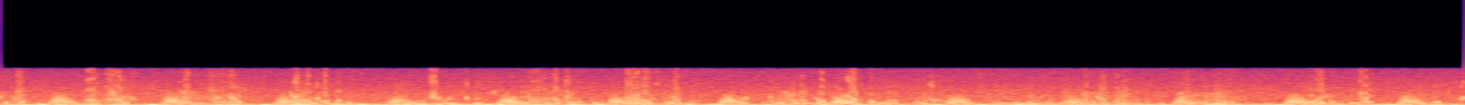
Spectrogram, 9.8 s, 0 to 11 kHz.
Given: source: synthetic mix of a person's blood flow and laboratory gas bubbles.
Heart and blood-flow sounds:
Doppler ultrasound of blood flow; subclavian vein
0.00-0.20 s: bubbles
0.23-0.30 s: bubbles
0.52-0.93 s: bubbles
1.09-1.66 s: bubbles
1.89-2.41 s: bubbles
2.69-3.33 s: bubbles
3.38-4.05 s: bubbles
4.13-4.66 s: bubbles
4.93-5.01 s: bubbles
5.07-6.01 s: bubbles
6.09-6.36 s: bubbles
6.75-7.67 s: bubbles
7.70-8.33 s: bubbles
8.69-8.94 s: bubbles
8.99-9.20 s: bubbles
9.53-9.64 s: bubbles
9.71-9.77 s: bubbles
From the record:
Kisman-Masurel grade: 342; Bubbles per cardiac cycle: rolling drumbeat, 9 or more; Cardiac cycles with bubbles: 100%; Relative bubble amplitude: moderate (0.250 to 0.450); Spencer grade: 3 (all of the cardiac periods contain showers or single bubble signals, but not dominating or overriding the cardiac motion signals); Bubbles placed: anywhere in the cardiac cycle

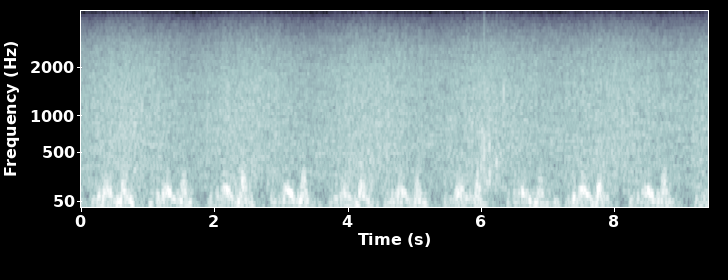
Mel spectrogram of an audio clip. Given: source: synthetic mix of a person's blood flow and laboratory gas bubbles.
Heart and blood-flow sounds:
Doppler ultrasound of blood flow; precordium
6.00-6.28 s: bubbles
6.34-6.42 s: bubbles
From the record:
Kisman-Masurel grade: 223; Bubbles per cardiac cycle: several, 3 to 8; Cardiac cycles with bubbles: 10 to 50%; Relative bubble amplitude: loud (0.450 to 0.775); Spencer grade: 2 (many but less than half of the cardiac periods contain bubble signals, singularly or in groups); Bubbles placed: anywhere in the cardiac cycle

